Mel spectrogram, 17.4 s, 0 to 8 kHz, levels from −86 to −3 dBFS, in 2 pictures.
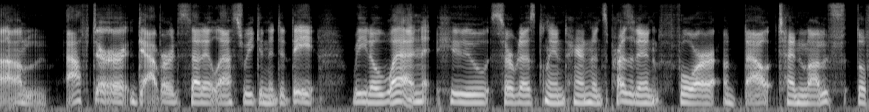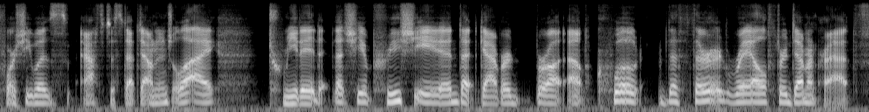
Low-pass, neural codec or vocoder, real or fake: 7.2 kHz; autoencoder, 22.05 kHz, a latent of 192 numbers a frame, VITS, trained on many speakers; fake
